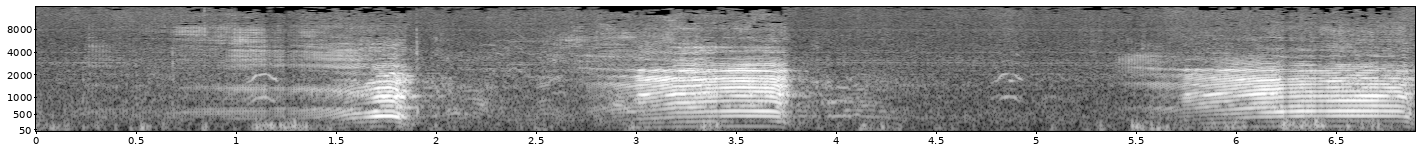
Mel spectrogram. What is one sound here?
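A cow moos loudly close by.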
